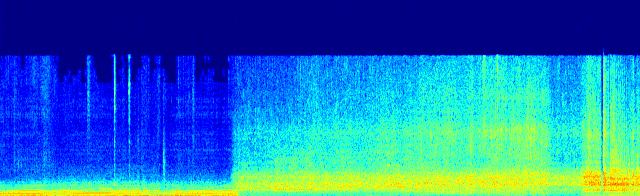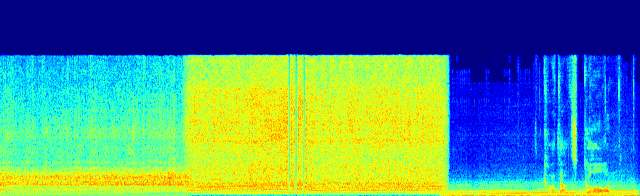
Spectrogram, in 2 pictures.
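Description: Ferrari Purosangue launching hard from second gear in manual mode during a drag race against a Lamborghini Urus Performante, its engine roaring loud and rising in pitch for about ten seconds, with a shift midway and talk inside the cabin before and after.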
